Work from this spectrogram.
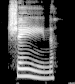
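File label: "chain", English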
